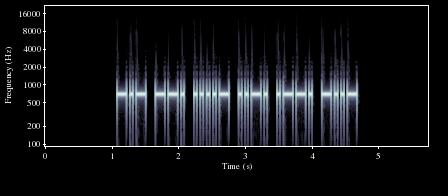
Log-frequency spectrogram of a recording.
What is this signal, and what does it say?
Morse code, heard as a keyed tone, about 25 wpm, 700 Hz. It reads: KG4FPX
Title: USA Call Signs - 6 Characters - Repeated 3x - 25wpm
